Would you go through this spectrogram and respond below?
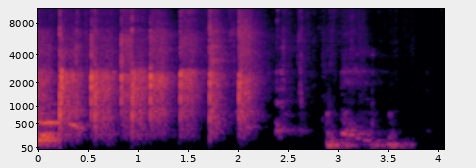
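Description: Congregation applauding during a prayer service, a series of sharp bursts of clapping that fade and thin out toward the end, with a few scattered claps and some murmuring at the close.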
